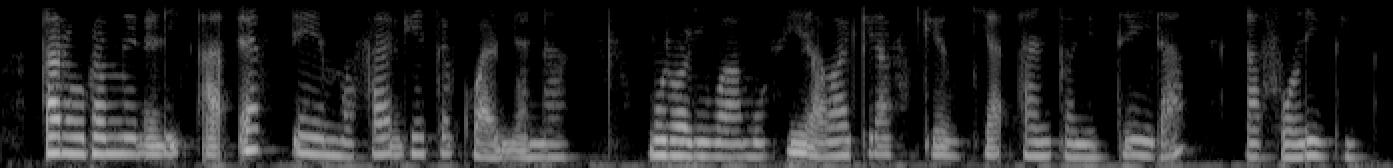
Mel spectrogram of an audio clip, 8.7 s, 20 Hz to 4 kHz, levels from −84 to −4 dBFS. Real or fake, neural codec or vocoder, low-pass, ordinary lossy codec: fake; codec, 44.1 kHz, 2.6 kbps, SNAC; 3.6 kHz; none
